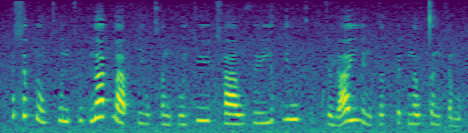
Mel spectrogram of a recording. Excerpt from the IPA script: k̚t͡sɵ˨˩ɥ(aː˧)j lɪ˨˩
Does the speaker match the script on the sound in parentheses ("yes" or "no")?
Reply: no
